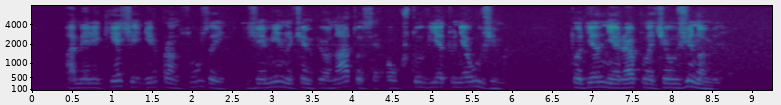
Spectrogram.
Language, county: Lithuanian, Šiauliai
